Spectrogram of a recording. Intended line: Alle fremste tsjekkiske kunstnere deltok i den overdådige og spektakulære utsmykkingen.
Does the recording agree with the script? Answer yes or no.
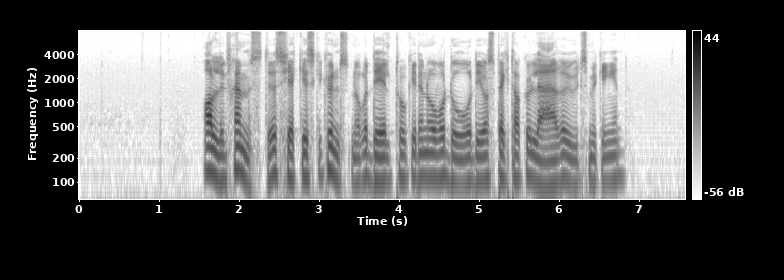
yes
